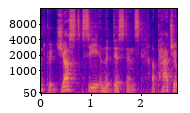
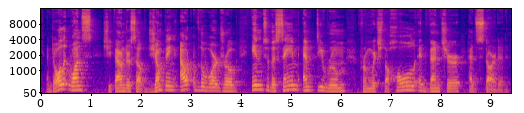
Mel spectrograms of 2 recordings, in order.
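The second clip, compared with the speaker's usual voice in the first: usual speaking voice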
